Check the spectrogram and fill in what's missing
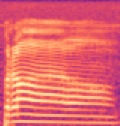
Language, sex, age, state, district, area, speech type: Tamil, male, 60+, Tamil Nadu, Cuddalore, rural, spontaneous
